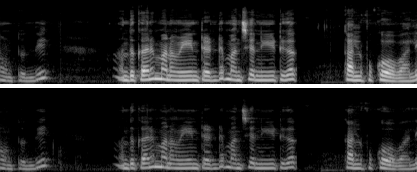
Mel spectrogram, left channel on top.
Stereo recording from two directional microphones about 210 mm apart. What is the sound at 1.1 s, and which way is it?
A woman's voice, 30° left (ahead or behind).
